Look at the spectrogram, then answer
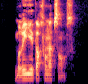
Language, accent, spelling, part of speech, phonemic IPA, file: French, France, briller par son absence, verb, /bʁi.je paʁ sɔ̃.n‿ap.sɑ̃s/, LL-Q150 (fra)-briller par son absence.wav
- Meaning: to be conspicuous by one's absence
